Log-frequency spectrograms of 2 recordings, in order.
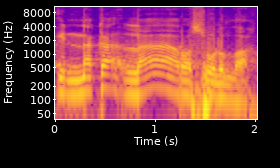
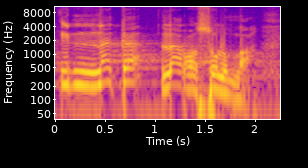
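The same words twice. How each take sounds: First: The vowel in 'la' is drawn out long. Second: The vowel in 'la' is kept short. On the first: It denies that he is God's messenger. The speaker calls it wrong. "Kamu bukan utusan Allah, gitu kan?" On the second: It affirms that he truly is God's messenger. The speaker calls it right. "Lam taukid itu bacanya pendek ya"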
